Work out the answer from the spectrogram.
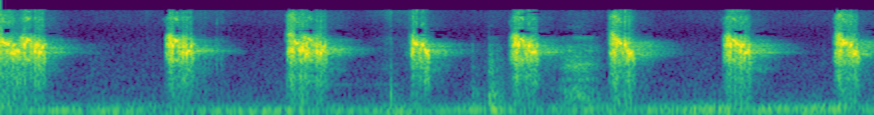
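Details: Baby sparrow calling to its mother, repeating short grating chirps about every half second over a faint low hum in the background.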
